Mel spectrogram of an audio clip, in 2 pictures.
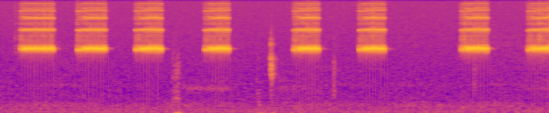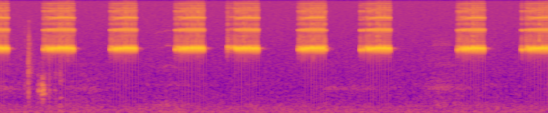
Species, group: Eumodicogryllus bordigalensis
Orthoptera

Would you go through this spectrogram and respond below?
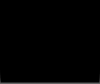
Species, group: Conocephalus fuscus
Orthoptera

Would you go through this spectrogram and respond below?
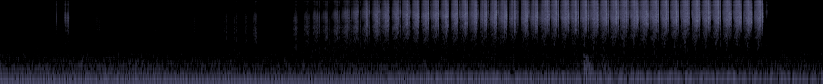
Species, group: Chorthippus binotatus
Orthoptera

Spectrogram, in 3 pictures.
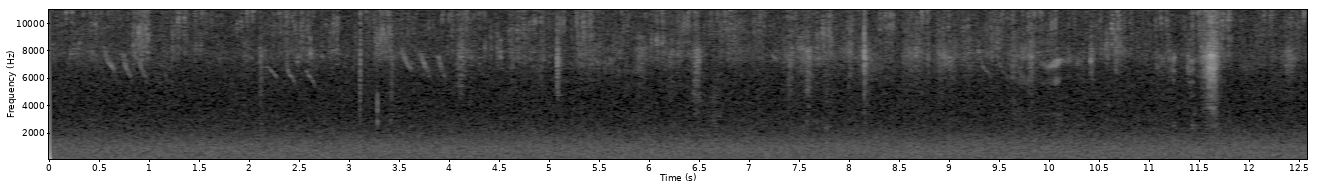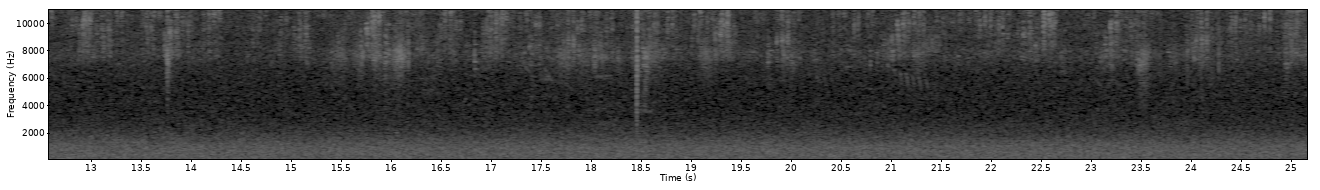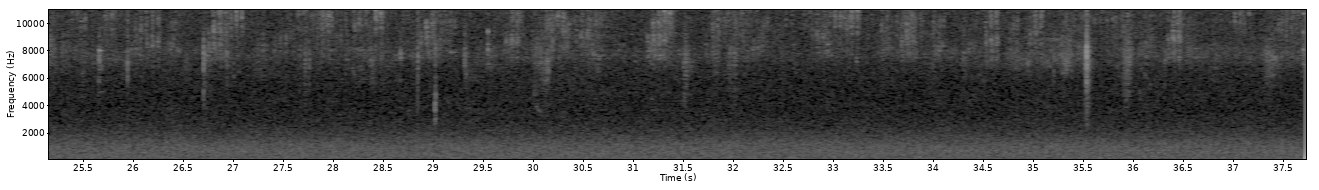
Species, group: Poecilimon jonicus
Orthoptera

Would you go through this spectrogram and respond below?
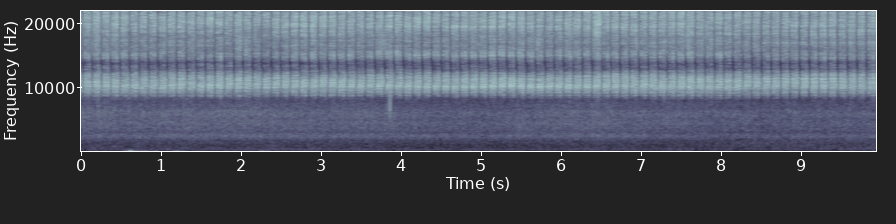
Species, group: Tettigonia viridissima
Orthoptera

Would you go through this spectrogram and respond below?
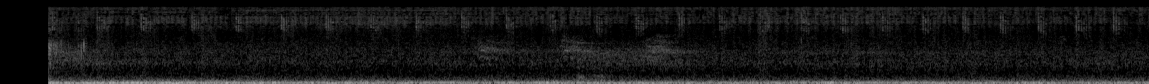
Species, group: Stauroderus scalaris
Orthoptera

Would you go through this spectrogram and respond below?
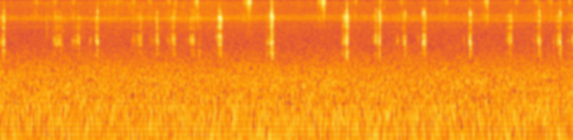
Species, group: Tessellana tessellata
Orthoptera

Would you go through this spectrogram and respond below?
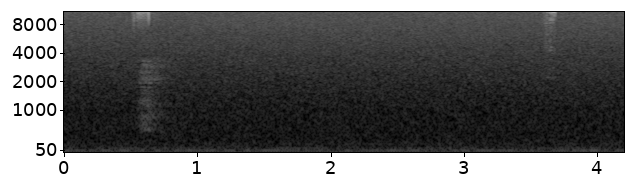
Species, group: Eupholidoptera latens
Orthoptera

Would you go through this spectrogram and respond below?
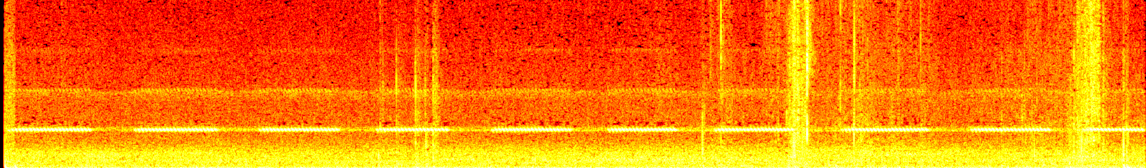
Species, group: Oecanthus pellucens
Orthoptera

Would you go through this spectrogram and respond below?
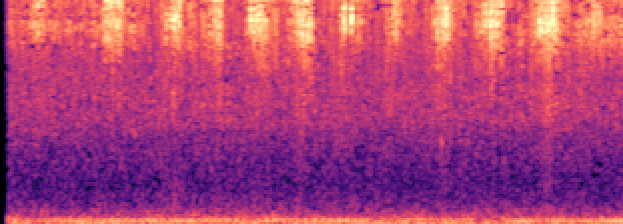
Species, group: Chorthippus brunneus
Orthoptera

